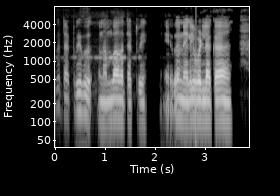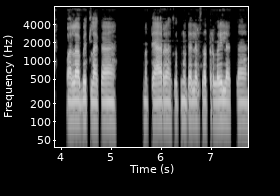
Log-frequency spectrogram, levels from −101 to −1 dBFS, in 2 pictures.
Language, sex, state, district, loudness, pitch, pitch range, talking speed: Kannada, male, Karnataka, Bijapur, -25 LUFS, 110 Hz, 105-115 Hz, 140 wpm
